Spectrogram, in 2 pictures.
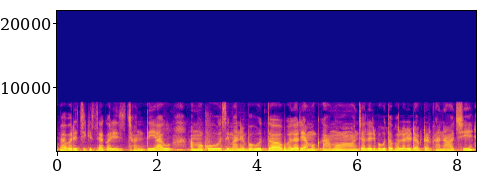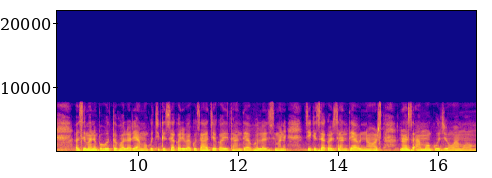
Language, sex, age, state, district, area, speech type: Odia, female, 18-30, Odisha, Nuapada, urban, spontaneous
